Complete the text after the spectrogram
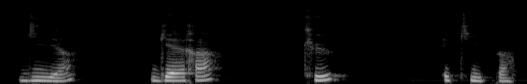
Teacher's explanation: Donc c'est comme je le disais avant, par exemple avec un G ou un Q, et que après il y a les voyelles E et I, dans ces cas-là, le U ne se prononce même pas.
